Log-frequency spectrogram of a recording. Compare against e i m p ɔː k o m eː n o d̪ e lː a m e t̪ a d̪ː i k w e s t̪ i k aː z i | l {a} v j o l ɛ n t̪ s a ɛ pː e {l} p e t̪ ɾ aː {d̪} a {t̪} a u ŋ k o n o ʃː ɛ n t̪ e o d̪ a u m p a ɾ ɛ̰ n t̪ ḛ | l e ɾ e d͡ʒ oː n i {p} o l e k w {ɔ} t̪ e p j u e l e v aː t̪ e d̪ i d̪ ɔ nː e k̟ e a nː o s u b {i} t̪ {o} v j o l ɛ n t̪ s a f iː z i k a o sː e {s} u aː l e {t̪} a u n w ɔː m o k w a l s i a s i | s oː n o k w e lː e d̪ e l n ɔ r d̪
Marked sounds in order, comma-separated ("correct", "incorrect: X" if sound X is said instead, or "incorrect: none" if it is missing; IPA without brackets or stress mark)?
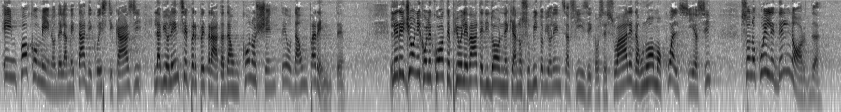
correct, incorrect: r, incorrect: t̪, incorrect: d̪, incorrect: k, incorrect: ɔː, incorrect: iː, correct, incorrect: sː, incorrect: d̪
